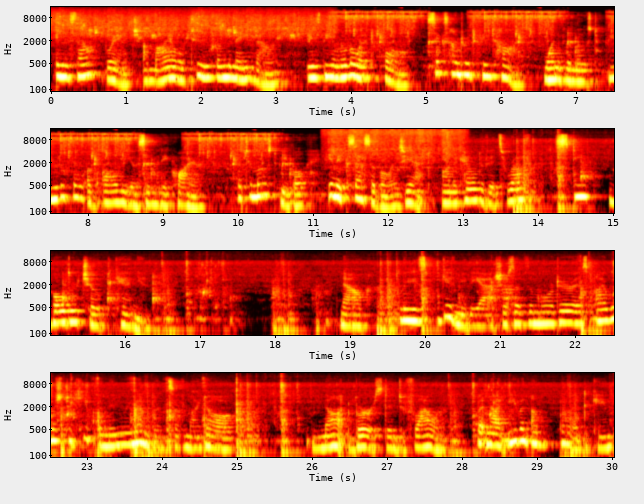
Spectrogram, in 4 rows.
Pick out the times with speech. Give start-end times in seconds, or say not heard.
0.0-16.4, 18.8-25.1, 25.9-29.9.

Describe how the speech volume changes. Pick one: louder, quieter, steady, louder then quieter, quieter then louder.
steady.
